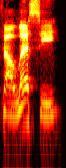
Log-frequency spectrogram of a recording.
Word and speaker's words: fallacy: So the first syllable is foul. That means that gives the heaviest spoken part on it. Fallacy. Fallacy. It's not fallacy or fallacy. It's fallacy.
